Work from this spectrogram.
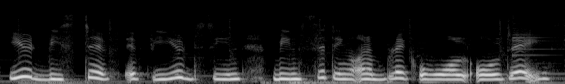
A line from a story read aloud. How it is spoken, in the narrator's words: said Professor McGonagall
